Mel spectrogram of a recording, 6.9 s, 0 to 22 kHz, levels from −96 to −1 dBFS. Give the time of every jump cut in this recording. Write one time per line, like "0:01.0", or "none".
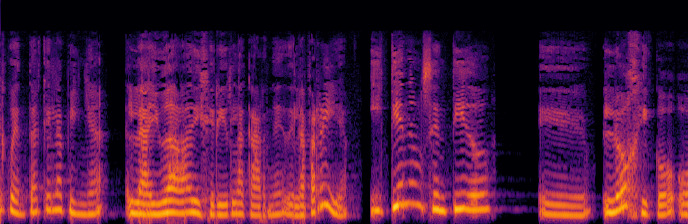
0:03.6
